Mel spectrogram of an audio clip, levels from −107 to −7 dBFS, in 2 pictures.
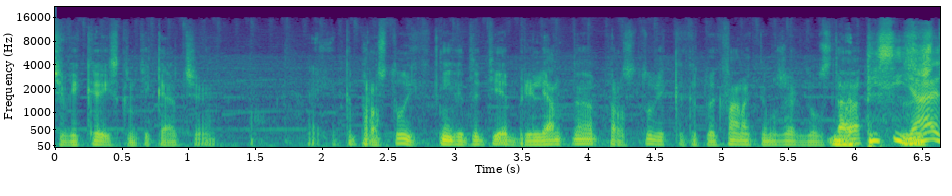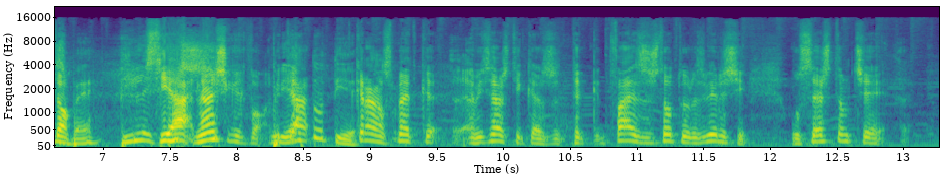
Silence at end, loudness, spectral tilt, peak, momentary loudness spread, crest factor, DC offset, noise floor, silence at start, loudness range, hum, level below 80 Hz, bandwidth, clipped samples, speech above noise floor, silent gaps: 0.25 s; -19 LUFS; -4.5 dB/octave; -2 dBFS; 16 LU; 18 dB; under 0.1%; -45 dBFS; 0 s; 11 LU; none; -40 dBFS; 16 kHz; under 0.1%; 25 dB; none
